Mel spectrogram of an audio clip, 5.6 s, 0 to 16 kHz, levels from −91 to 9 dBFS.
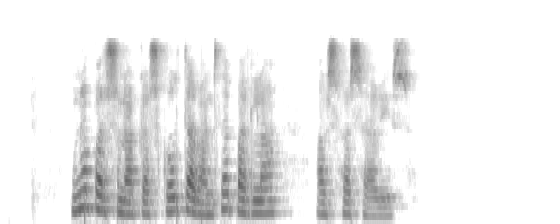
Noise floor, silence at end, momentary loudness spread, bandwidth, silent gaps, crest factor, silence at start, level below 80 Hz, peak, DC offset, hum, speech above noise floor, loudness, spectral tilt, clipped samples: -81 dBFS; 1.5 s; 10 LU; 8.2 kHz; none; 20 dB; 0.7 s; -80 dBFS; -22 dBFS; under 0.1%; none; 42 dB; -39 LUFS; -3 dB/octave; under 0.1%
